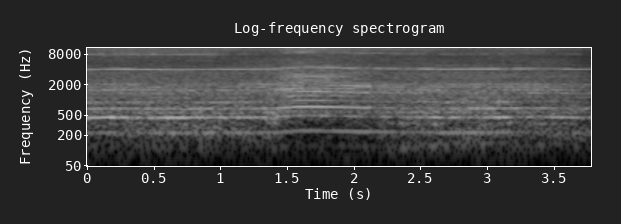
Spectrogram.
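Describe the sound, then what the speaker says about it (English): A blender purees cooked, tender butternut squash into bisque, giving a steady, loud, high-pitched motor whine that holds constant throughout, with no talking. "I'm going to go ahead and puree this up."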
